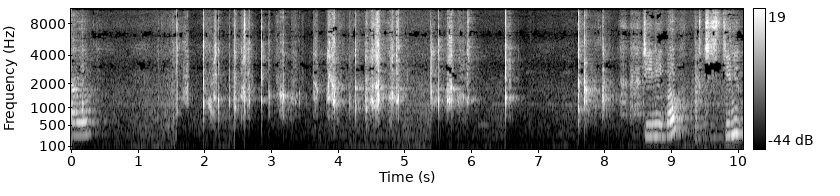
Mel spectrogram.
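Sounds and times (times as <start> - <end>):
metal spoon scraping plastic bowl: 1.6 - 6.1.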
